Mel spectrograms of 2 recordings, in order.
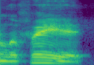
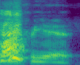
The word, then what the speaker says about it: Lafayette: sorry I forgot one and then lafet not Lafayette there we go let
